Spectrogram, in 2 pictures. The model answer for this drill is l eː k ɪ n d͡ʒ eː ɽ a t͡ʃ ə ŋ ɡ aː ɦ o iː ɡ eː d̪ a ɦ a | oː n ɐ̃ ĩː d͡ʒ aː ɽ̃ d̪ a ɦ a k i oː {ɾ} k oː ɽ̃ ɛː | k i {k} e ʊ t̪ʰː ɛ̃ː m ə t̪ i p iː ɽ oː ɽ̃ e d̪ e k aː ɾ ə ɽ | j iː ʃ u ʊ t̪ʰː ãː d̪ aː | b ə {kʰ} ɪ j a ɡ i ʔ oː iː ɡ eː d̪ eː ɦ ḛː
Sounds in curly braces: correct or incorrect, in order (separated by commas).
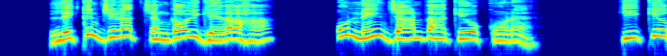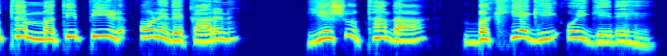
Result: incorrect, correct, correct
